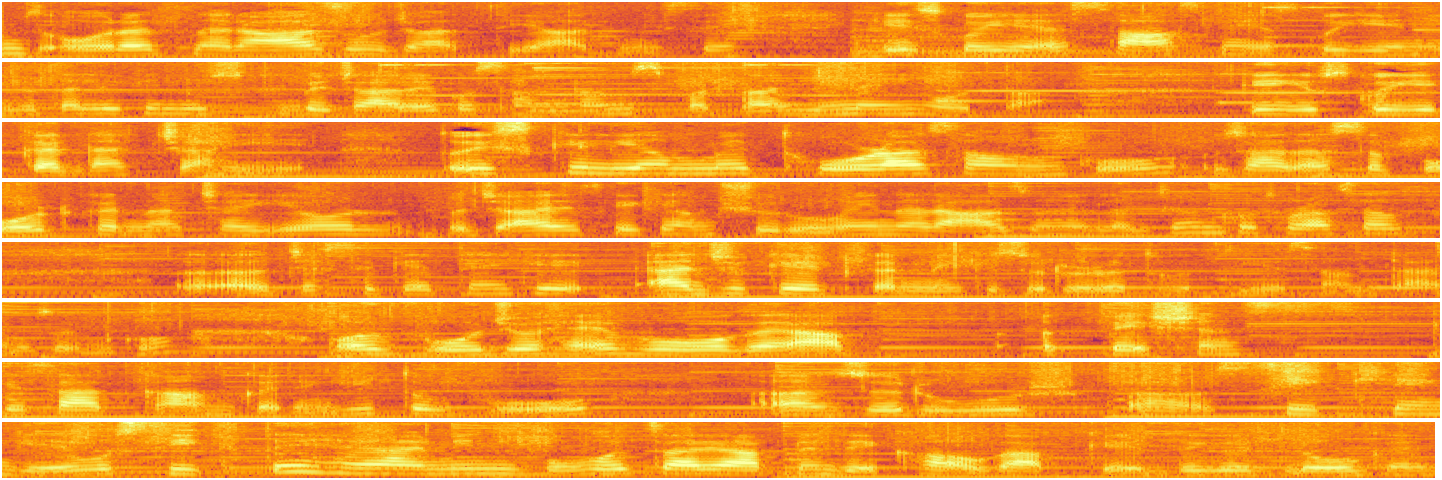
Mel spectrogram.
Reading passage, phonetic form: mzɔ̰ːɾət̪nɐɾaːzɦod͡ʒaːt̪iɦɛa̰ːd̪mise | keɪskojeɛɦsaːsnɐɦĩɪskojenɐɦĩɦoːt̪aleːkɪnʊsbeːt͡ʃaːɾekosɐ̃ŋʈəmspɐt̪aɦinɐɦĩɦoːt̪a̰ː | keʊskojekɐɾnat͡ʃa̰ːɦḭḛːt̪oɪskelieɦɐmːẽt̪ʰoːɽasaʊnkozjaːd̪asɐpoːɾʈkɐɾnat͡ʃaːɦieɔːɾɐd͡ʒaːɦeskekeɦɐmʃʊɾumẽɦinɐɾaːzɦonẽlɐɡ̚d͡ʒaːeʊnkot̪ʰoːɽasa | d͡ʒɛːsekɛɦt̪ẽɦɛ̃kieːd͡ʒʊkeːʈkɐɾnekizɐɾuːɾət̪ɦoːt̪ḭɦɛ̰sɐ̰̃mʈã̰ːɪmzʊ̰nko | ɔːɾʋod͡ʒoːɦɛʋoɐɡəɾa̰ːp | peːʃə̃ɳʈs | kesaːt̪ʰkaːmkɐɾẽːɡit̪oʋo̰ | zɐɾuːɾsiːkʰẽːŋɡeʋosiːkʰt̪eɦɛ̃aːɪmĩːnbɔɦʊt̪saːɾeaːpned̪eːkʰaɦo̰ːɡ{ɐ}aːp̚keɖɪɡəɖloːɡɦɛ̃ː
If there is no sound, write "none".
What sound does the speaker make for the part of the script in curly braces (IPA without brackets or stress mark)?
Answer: a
